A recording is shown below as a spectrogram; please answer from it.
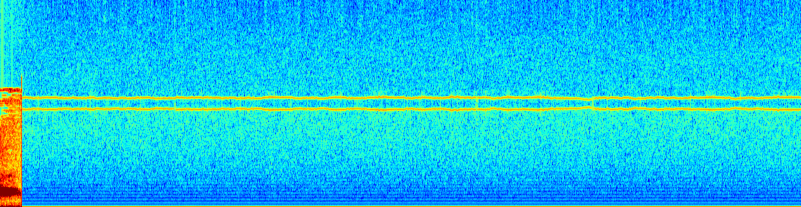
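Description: A man's word cut off abruptly right at the start, then near silence with only a faint steady hum.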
